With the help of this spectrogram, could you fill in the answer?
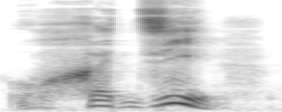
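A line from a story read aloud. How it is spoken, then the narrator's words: Hissed. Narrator (Russian): прошипела она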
